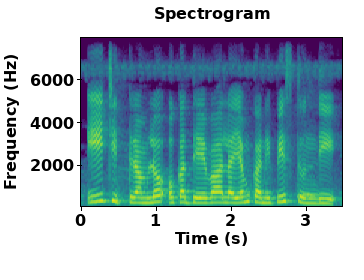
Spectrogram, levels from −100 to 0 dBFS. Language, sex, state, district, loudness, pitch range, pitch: Telugu, female, Telangana, Hyderabad, -14 LUFS, 235-280 Hz, 245 Hz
